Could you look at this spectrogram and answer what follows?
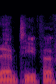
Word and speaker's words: antifa: just really mad at antifa for all the things they're doing lately i know i'll say space force i pronounce it antifa like aunt like she's your auntie i pronounced yeah she's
